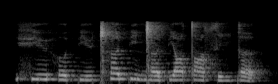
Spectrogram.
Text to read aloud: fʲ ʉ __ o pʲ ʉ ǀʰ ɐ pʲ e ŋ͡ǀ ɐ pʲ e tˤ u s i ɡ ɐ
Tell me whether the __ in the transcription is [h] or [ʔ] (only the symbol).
h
